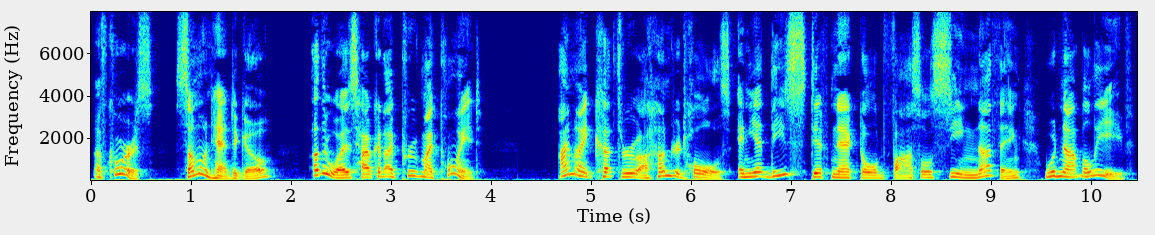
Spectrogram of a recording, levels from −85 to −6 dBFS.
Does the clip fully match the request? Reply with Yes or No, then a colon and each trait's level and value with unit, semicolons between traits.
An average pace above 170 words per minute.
Yes: average, 185 wpm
